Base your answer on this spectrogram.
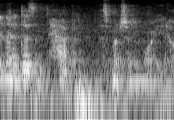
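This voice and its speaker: A man's voice with very wide pitch swings, noticeable background noise and audible room echo. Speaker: singer-songwriter performing a concert. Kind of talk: stage talk between songs at a concert. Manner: halting, with repeated syllables.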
